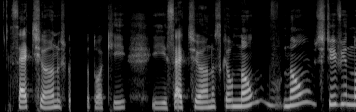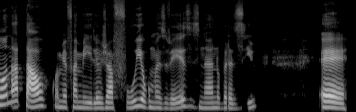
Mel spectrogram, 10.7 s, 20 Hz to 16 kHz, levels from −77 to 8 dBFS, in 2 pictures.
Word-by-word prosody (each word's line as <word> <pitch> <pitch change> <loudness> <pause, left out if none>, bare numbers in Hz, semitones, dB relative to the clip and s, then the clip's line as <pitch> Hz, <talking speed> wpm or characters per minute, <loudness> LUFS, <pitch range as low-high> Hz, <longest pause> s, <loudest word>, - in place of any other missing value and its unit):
7 185 0 +2
anos 185 +3 -3
que - - -13 0.3
eu - - -12
tô - - -9
aqui 175 - -10 0.4
e 165 0 -9
7 185 +3 +1
anos 185 +3 -2
que 220 - -7
eu 215 - -3
não 220 +4 +2 0.2
vo 250 -1 -16
não 280 +10 -1
estive 290 0 -3
no 275 0 +2
Natal 200 - +5
com - - -13
a - - -9
minha 185 -1 -5
família. 175 -3 -6
Eu - - -6
já 170 0 -1
fui 190 +6 -4
algumas 175 -4 -5
vezes, 185 +6 -6
né, 165 -1 -5
no 170 -1 -9
Brasil. 165 +4 -9 1.0
É. 180 -5 +8
185 Hz, 170 wpm, -23 LUFS, 170-220 Hz, 1.0 s, É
